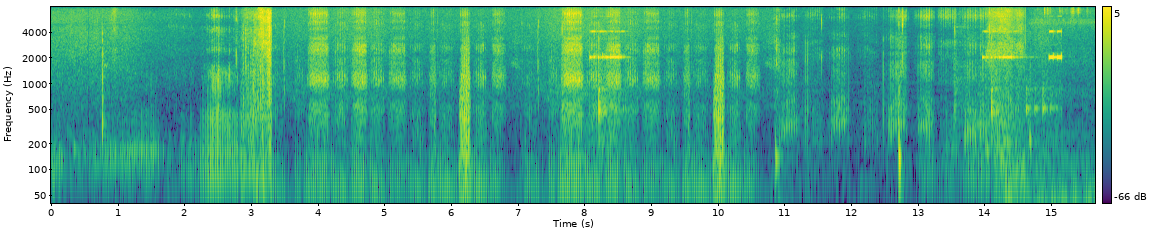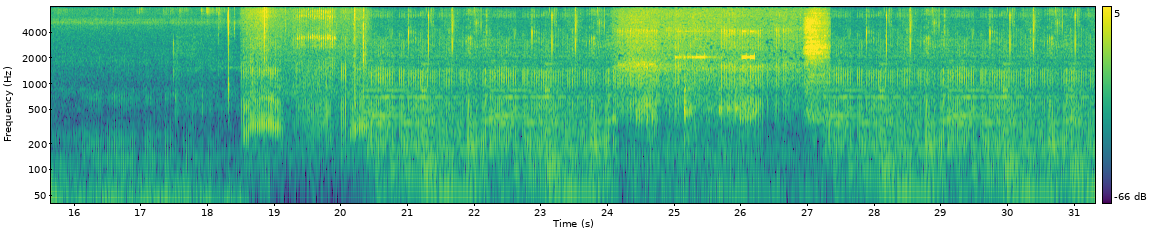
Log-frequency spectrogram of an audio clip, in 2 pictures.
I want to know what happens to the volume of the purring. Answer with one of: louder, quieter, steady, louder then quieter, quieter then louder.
steady.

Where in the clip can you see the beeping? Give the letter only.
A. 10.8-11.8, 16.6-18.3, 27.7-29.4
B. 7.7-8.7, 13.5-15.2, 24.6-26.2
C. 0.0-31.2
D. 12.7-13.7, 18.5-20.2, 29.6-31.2
B.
